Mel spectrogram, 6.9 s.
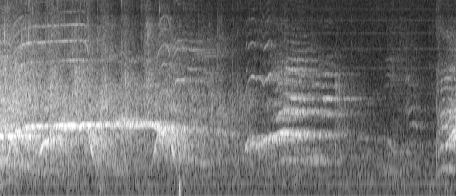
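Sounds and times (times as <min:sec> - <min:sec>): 
audience clapping: 0:00.0 - 0:03.7
audience cheering: 0:00.0 - 0:04.4.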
